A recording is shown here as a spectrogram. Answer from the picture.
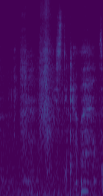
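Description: Near silence, with a faint soft hiss about a second in.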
